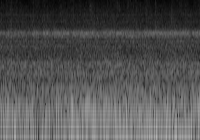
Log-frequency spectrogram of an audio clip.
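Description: Steady background room noise with a constant faint high-pitched whine and a low rumble, in a pause between speech.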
